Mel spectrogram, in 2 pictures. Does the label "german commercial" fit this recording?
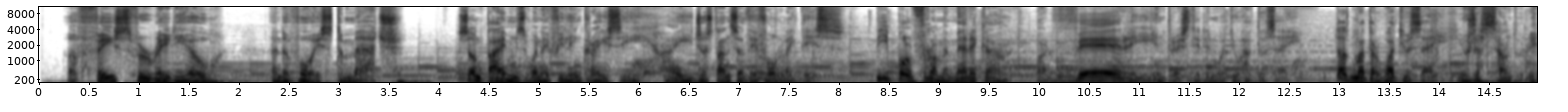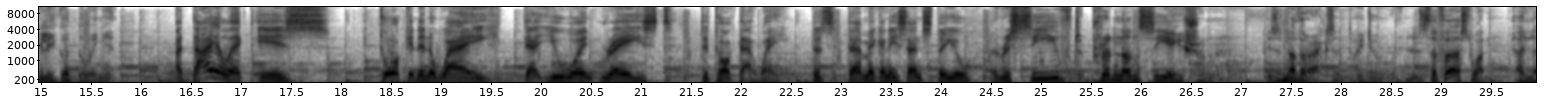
No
